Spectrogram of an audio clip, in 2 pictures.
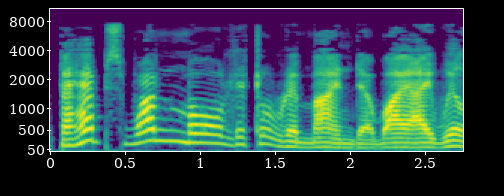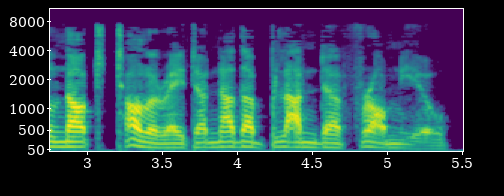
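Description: Man putting on a cold high-voiced dark wizard, icy menace, swooping delivery, dull dry audio. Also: big pitch swings, normal speed, no echo. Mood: cruel.

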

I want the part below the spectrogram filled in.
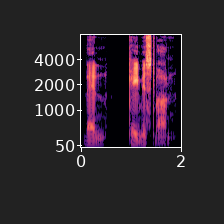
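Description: A man voicing a calculating male commander who talks low and measured, in a confiding way. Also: sharp tone, no echo, studio quality, exaggerated voice.

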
